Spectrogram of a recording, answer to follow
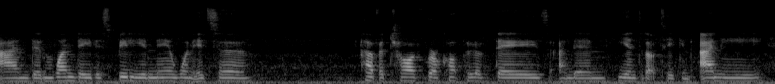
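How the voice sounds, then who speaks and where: Bright, sharp tone from a woman with a London accent, very deep and low in pitch, flat and monotone at a moderate pace. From London, England. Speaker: YouTuber. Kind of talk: casual Q&A monologue to camera.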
